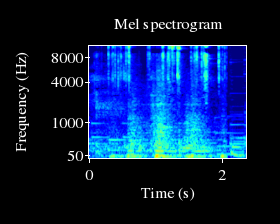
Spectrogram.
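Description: Handfuls of 10p coins clinking and rattling against each other as they are thumbed through one at a time, a quick run of sharp metallic clicks.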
